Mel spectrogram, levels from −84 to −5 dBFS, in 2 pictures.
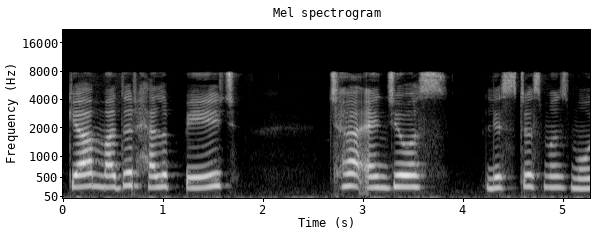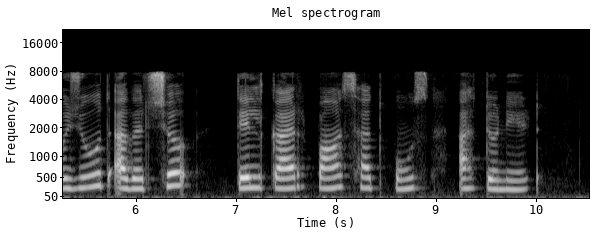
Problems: none marked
